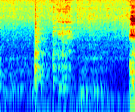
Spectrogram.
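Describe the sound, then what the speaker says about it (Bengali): Boiled potato being lightly fried and stirred in a pan for a spicy bharta: soft sizzling with a few scraping stirs of the spatula, close and moderately quiet. "হালকা করে ভেজে নিচ্ছি, সিদ্ধ করে নিয়েছি সেই আলুটা এরকম দিয়ে দেবো"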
